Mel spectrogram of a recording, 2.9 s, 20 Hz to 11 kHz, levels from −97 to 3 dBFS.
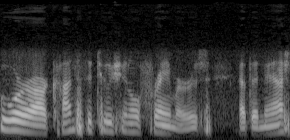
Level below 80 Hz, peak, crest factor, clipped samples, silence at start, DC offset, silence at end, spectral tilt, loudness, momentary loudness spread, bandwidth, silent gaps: -90 dBFS; -14 dBFS; 20 dB; under 0.1%; 0 s; under 0.1%; 0 s; -7 dB/octave; -34 LUFS; 14 LU; 10.5 kHz; none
